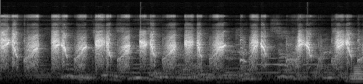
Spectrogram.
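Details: A pet cockatiel, addressed as a male, talks with its owner in Turkish, chattering in rapid, high, scratchy bursts of mimicked speech, several syllables per second.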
